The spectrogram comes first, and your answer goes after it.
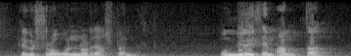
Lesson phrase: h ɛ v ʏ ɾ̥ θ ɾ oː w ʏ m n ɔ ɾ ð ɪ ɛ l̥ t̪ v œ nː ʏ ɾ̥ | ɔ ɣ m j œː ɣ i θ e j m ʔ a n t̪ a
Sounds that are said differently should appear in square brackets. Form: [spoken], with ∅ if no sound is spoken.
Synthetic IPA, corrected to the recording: h ɛ v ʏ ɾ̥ θ ɾ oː w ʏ [n] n ɔ ɾ ð ɪ [a] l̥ t̪ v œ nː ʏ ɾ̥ | ɔ ɣ m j œː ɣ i θ e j m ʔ a n t̪ a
